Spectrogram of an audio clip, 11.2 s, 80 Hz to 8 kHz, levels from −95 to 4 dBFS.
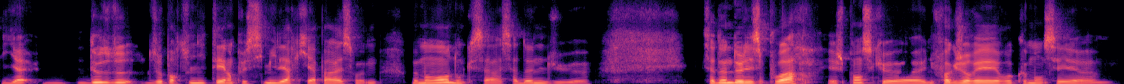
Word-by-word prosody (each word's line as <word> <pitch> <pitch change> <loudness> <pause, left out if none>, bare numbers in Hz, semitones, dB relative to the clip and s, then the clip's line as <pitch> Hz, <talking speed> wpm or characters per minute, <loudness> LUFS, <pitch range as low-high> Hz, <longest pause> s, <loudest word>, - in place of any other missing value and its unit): il 100 - -15
y 100 - -2
a 100 - +3 0.2
d 115 0 -17 0.2
deux 130 +3 +2 0.2
o - - -1
opportunités 115 0 -1
un 110 - -1
peu 115 - -10
similaires 115 +2 -1
qui - - -5
apparaissent 115 +1 -2
au 110 - -9
m 105 0 -12 0.4
au 105 - -6
moment 115 +6 +4
donc 105 -5 -6
ça 90 0 -4
ça 95 +2 -7
donne 105 +1 -3
du, 100 0 -12
heu 95 0 -12 1.2
ça - - 0
donne 120 +1 +5
de 125 - +8
l'espoir 120 0 +5 0.3
et - - -7
je - - -3
pense 125 0 -1
qu'une 95 -2 -2
fois 120 +2 +1
que 115 - -3
j'aurai 110 0 +4
recommencé, 105 +2 -4
hem, 95 -4 -5
110 Hz, 185 wpm, -22 LUFS, 100-120 Hz, 1.2 s, de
